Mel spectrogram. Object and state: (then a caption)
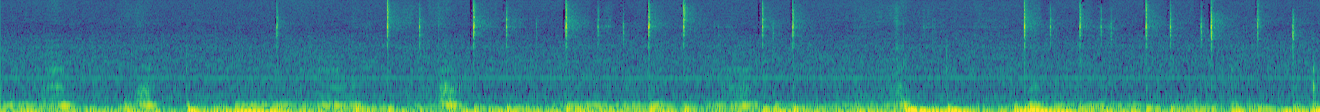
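Plastic headphone ear cups. Long dark nails on both hands tap and click against silver hollow plastic headphone ear cups. Soft, hollow low thuds mix with short, bright clicks in a quick, irregular patter, with a faint steady tone underneath throughout.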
